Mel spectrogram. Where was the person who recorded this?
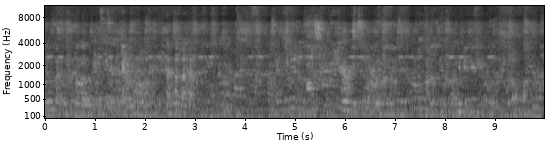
in a crowded indoor space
